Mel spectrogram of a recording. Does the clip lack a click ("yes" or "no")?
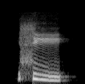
yes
